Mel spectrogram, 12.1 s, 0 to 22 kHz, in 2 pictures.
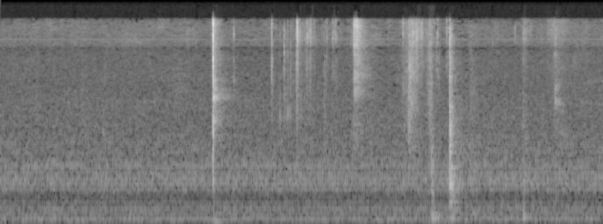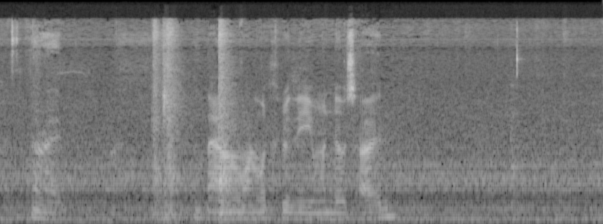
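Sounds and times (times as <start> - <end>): wire snipping clicks: 2.1 - 3.0.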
